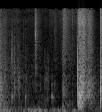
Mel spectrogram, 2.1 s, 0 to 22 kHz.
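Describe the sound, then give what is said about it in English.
Gunshots from an AR-15 and semi-automatic handguns during target practice at a shooting range. A few sharp, loud reports, the strongest near the end. “A warning to listeners, this story contains the sound of gunfire.”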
